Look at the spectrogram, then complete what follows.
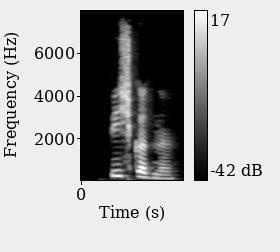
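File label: "писькӧдны", Komi, female; audio dict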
